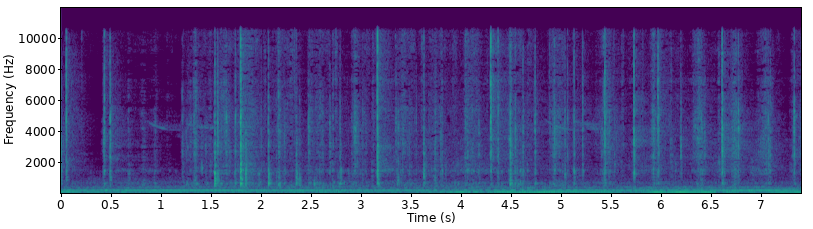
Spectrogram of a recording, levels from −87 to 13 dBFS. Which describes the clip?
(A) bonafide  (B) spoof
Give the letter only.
A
